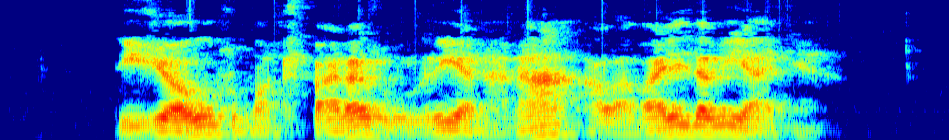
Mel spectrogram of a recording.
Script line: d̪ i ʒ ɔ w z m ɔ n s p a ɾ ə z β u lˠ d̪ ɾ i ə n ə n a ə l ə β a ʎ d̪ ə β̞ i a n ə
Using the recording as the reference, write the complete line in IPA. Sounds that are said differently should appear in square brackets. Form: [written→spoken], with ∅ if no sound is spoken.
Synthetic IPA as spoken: d̪ i ʒ ɔ w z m ɔ n s p a ɾ ə z β u lˠ d̪ ɾ i ə n ə n a ə l ə β a ʎ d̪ ə β̞ i a [n→ɲ] ə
